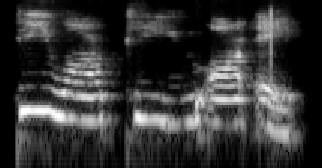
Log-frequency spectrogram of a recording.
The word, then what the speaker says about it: purpura: And then purpura, P-U-R-P-U-R-A, the colour purple. In Greek, that's purpura, pi, omicron, rho, phi, upsilon, alpha. Think about porphyry, that wonderful sort of reddish purplish marble. I think it comes from Egypt. So no H in purpura.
